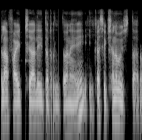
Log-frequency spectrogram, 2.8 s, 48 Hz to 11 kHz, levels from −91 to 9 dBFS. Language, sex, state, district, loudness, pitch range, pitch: Telugu, male, Telangana, Nalgonda, -19 LUFS, 95-105 Hz, 105 Hz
